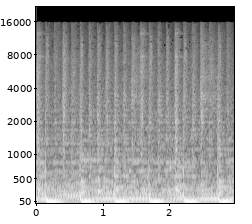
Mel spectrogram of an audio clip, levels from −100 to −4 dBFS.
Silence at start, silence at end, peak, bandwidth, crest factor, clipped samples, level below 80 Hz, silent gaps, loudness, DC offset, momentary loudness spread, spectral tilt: 0 s; 0 s; 0 dBFS; 16 kHz; 10 dB; under 0.1%; -12 dBFS; none; -14 LUFS; under 0.1%; 1 LU; -5 dB/octave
